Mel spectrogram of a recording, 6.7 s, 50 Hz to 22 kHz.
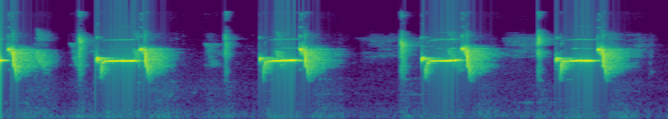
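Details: Bar-winged prinia, described as fierce, whose voice can lure other prinias: a flat, high whistled note, then a harsh buzzy downward sweep, repeated about every 1.3 seconds over a quiet background.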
